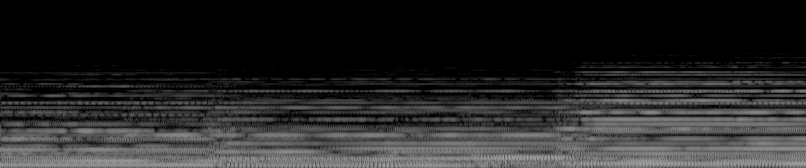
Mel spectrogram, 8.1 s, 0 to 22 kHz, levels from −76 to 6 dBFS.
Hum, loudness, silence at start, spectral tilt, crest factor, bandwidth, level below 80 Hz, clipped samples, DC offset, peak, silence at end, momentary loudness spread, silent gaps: none; -29 LUFS; 0 s; -9 dB/octave; 14 dB; 7.4 kHz; -38 dBFS; under 0.1%; under 0.1%; -14 dBFS; 0 s; 4 LU; none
